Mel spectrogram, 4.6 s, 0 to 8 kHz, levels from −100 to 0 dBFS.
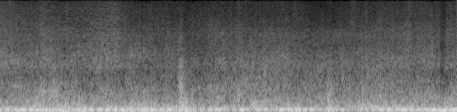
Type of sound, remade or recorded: remade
